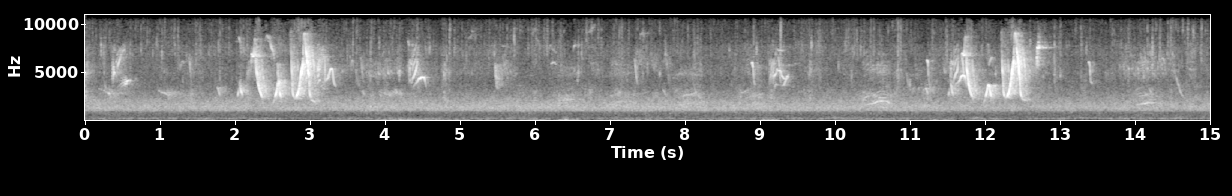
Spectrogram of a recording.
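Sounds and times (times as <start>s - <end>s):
outdoor ambience hiss: 0.0s - 15.0s
whistled bird calls: 2.0s - 3.2s, 11.5s - 12.7s
birds chirping: 10.1s - 14.8s.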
